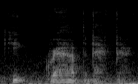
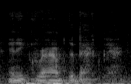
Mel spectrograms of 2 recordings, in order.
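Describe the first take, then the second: First: Hushed, breathy whisper for suspense. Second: Said in the usual way. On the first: A narrator's reading. Narrator whispers the theft to the child. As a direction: whisper it like a secret.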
